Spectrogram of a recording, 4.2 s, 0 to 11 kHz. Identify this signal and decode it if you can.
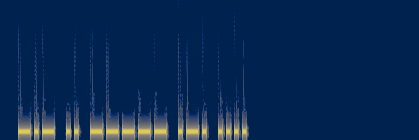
Morse code, heard as a keyed tone, about 30 wpm, 700 Hz. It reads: KI0RH
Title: USA Call Signs - 5 Characters - Repeated 2x - 30wpm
